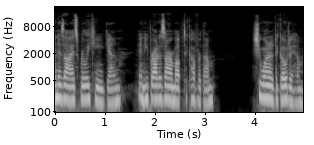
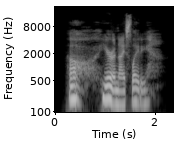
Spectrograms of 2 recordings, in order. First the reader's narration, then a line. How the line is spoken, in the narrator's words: Barnes sighed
